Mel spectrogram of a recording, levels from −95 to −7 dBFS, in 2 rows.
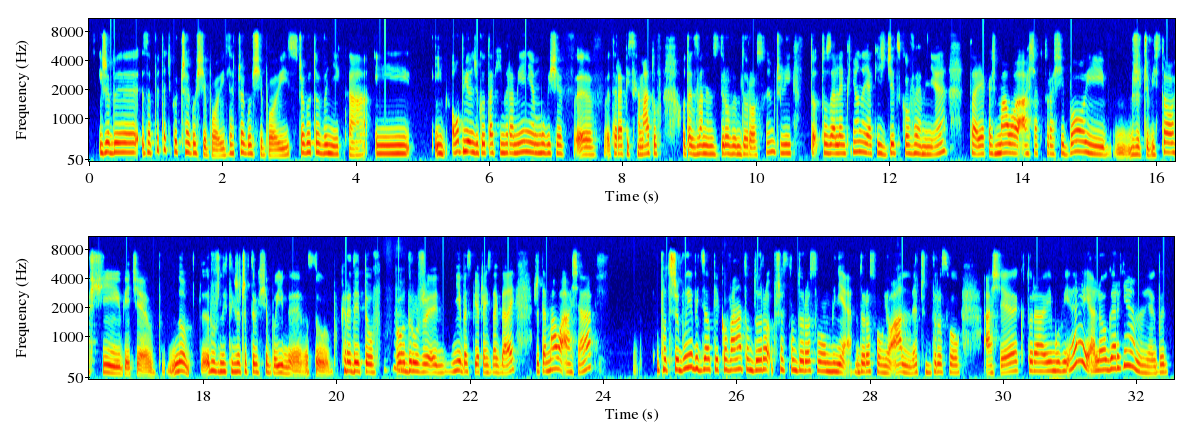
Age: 20-39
